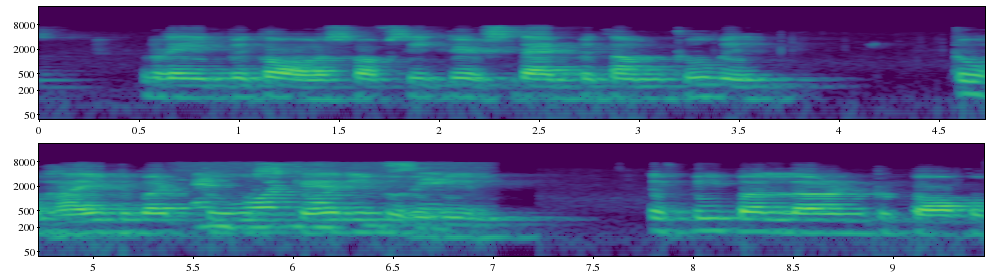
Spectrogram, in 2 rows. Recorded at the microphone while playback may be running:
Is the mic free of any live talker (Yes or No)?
No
